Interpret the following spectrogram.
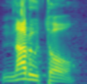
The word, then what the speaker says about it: Naruto: in the show it's with the accent they go Naruto that's how you say it in Japanese yeah Naruto but oh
